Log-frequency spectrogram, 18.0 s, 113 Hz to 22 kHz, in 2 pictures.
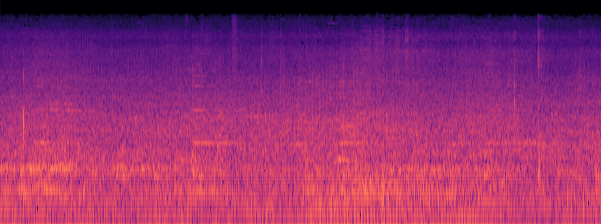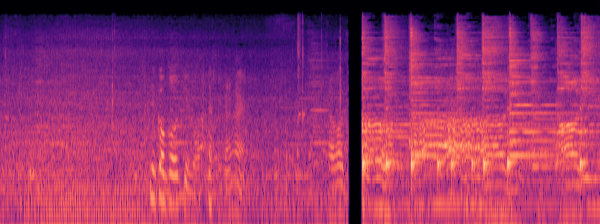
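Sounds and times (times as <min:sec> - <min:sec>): traffic noise: 0:00.0 - 0:18.0.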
